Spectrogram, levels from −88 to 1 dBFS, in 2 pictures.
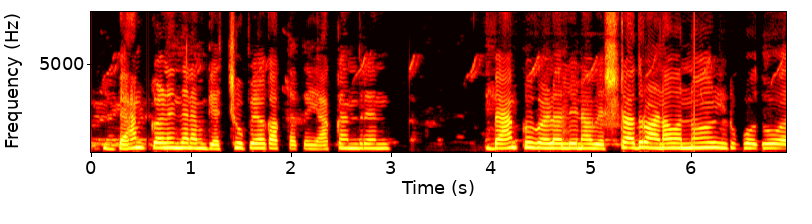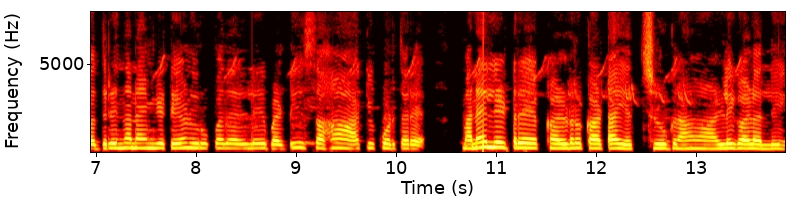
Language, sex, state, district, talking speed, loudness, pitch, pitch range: Kannada, female, Karnataka, Bellary, 110 wpm, -14 LUFS, 250 Hz, 235-265 Hz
